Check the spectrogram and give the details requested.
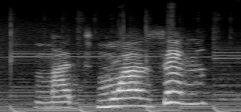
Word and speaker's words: Mademoiselle: Again, cut it into smaller syllables and then try to pronounce. So, Mad, because he is silent. Moi. Moi. And Zel. Mad. Moi. Zel. Mademoiselle.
